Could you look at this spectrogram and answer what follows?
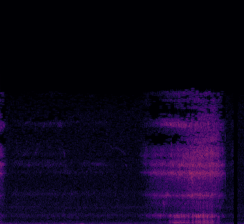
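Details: Quiet breathing, then one loud, harsh, rattling snore on an in-breath, recorded during sleep with the SnoreLab phone app; snoring.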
